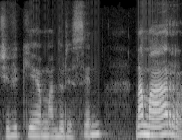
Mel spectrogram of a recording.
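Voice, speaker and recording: Against a quiet background, a woman with a dark, mellow tone speaks with ordinary pitch variation. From southern Brazil, Rio Grande do Sul. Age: 60s. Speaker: business owner. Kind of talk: interview.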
